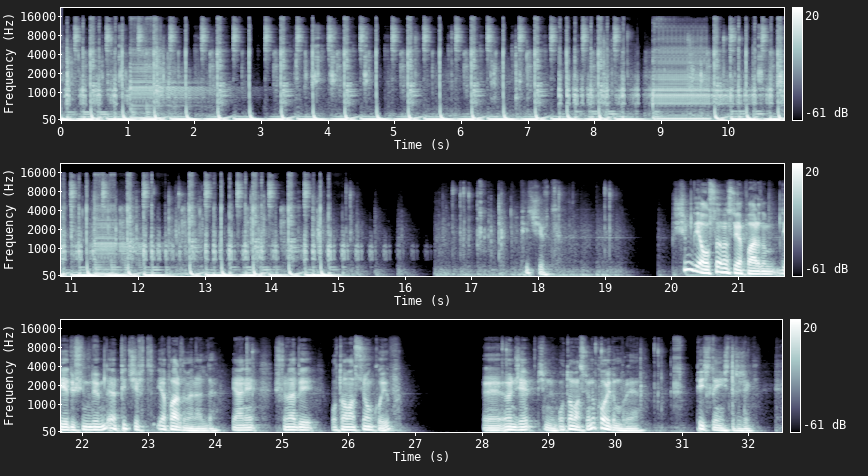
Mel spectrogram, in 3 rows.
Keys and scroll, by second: 1.1 ctrl+s, 6.5 ctrl+s, 7.9 space, 9.2 space, 10.7 ctrl+s, 17.1 ctrl+s, 31.4 ctrl+s.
